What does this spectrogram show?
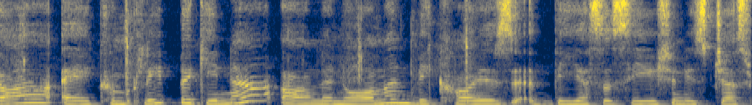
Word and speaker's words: Lenormand: I keep on saying Lenormand because that's the English way of pronouncing it, but it's actually Lenormand because it's a French system.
